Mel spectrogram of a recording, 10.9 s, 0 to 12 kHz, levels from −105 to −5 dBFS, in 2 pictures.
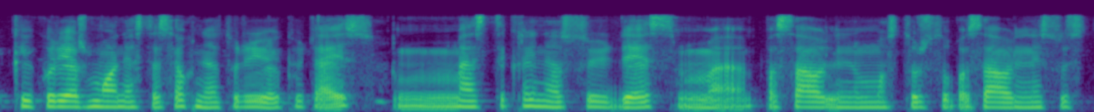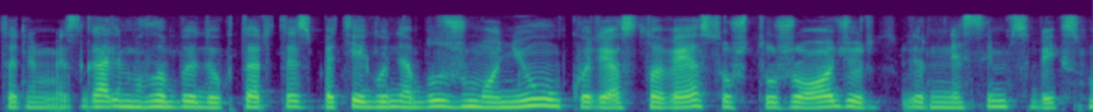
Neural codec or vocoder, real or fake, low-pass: none; real; 7.2 kHz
